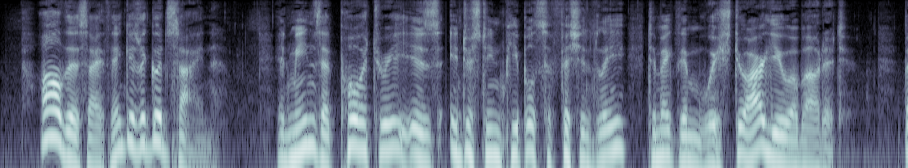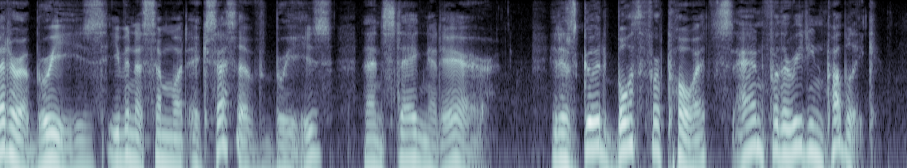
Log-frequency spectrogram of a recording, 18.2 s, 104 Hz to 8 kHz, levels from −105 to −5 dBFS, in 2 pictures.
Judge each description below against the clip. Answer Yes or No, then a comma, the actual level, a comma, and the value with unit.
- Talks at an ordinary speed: Yes, average, 150 wpm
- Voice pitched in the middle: No, low, 130 Hz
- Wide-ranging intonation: Yes, wide, 6.7 semitones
